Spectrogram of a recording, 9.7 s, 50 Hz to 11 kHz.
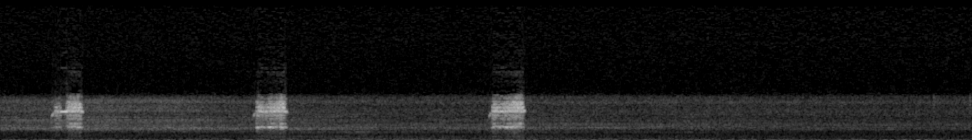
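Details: Night owl sounds from 25 September 2015, 2:32 AM, as the male brings his mate a treat: three short, scratchy screeches spaced about two seconds apart above a low background hum.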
